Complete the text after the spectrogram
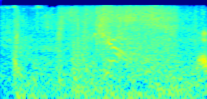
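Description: A burst of flame roars up.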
